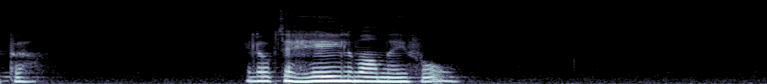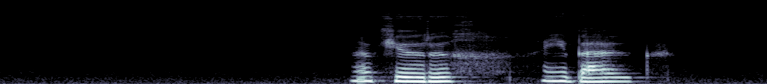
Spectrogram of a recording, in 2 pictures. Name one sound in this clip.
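A young woman sings softly and calmly, close by, with long held notes.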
